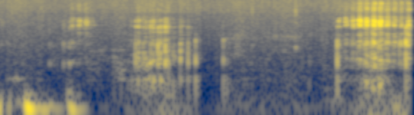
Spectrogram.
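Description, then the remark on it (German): A cat named Luna purrs, a soft low rumbling pulse that is strongest at the start, followed by faint rustling and handling noises. “Ja, und ich will schauen, ähm, ob man die Luna schnurren hört.”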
